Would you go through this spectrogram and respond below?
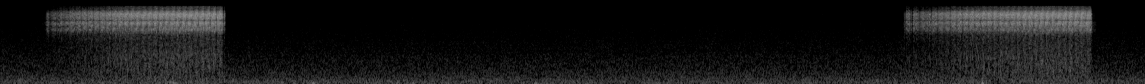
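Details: Omocestus raymondi stridulating at Gissac, Aveyron, Midi-Pyrénées, France, on 31 August 2014: two dry, hissing buzzy bursts of about two seconds each, rising in loudness then stopping abruptly, separated by a long silent gap.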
